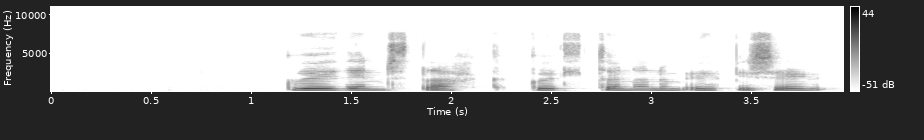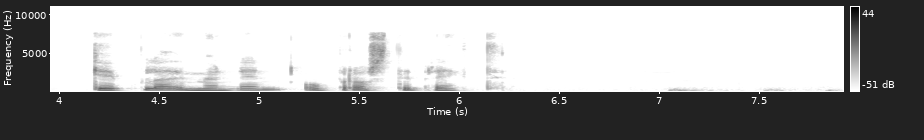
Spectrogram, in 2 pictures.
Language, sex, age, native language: Icelandic, female, 30-39, Icelandic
